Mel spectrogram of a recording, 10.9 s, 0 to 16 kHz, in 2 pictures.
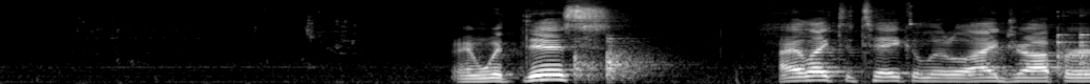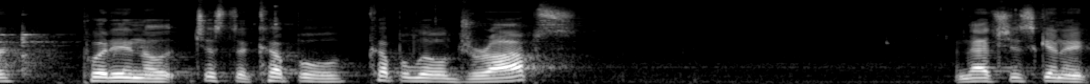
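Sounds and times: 
Islay whisky pouring into a glass: 0.0 - 2.0
speech: 2.3 - 3.2, 3.9 - 8.4, 10.2 - 10.8.

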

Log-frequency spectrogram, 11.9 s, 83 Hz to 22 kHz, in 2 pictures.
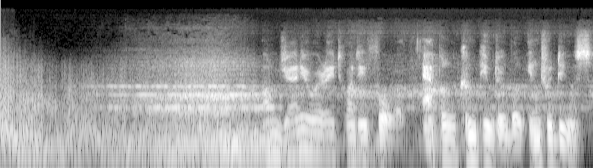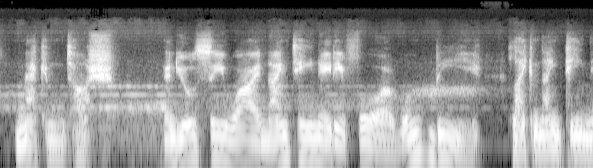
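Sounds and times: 
TV screen exploding after a hammer is thrown at it: 0.0 - 7.0
faint tonal hum: 1.1 - 11.4
speech: 2.8 - 11.8.

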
